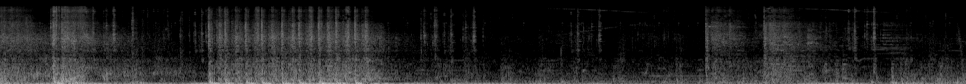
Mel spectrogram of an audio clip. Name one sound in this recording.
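Building pieces clatter and crash in a video game.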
